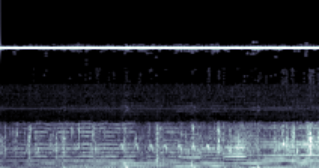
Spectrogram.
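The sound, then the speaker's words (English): Horse walking with a rider and a second person seated side-saddle in front, its soft, regular hoof clops sounding at an unhurried pace over a steady background hum. “He lifts her onto his horse, where she sits side saddle in front of him. His arms are around her as he takes the reins.”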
